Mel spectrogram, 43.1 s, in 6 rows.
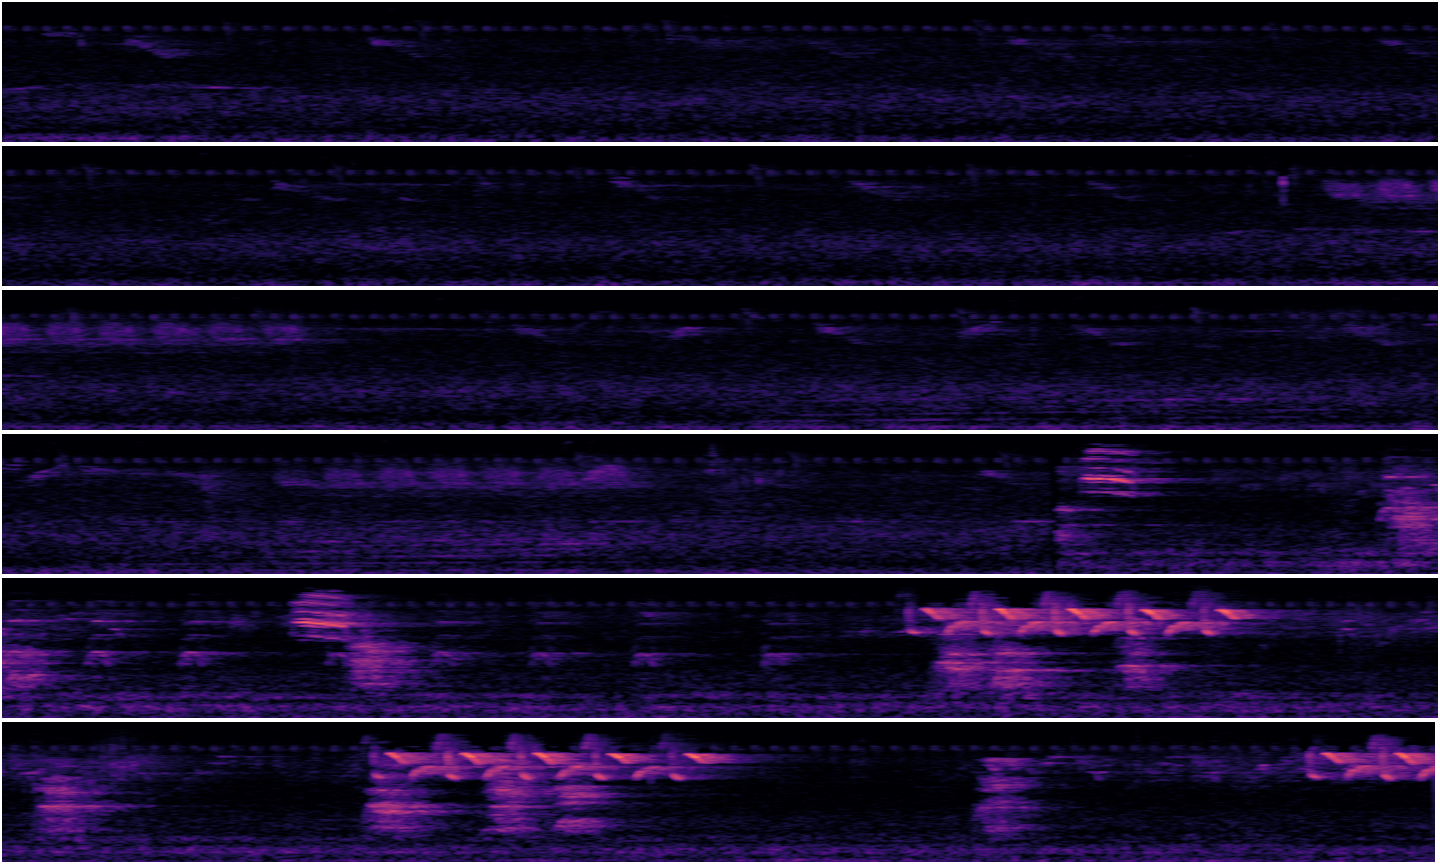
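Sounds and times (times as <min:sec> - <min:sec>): low outdoor rumble: 0:00.0 - 0:43.0
bird trills: 0:26.6 - 0:27.4, 0:32.6 - 0:35.0, 0:37.8 - 0:39.6.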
